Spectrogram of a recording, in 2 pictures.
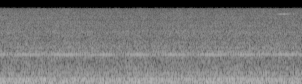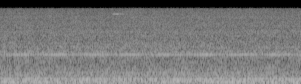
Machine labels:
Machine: fan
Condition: normal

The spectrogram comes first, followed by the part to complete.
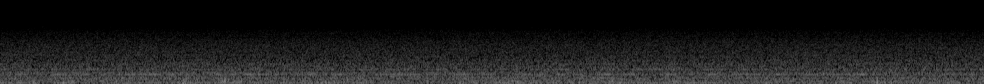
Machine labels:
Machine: fan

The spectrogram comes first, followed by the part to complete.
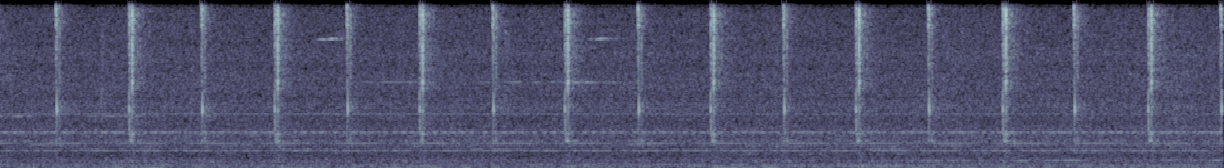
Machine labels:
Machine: valve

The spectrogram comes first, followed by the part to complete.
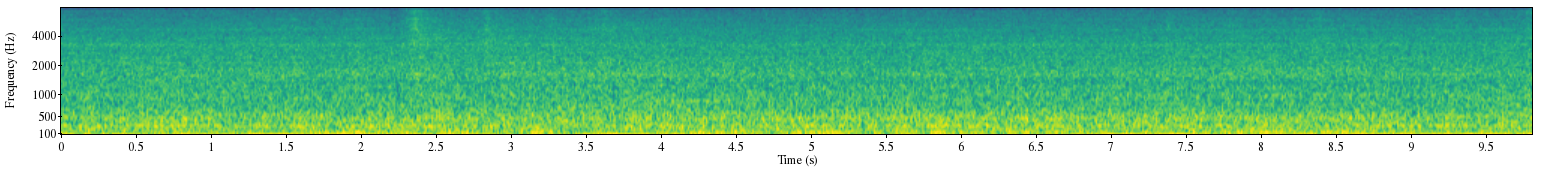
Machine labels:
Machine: fan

